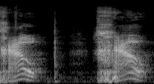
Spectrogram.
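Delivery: two spaced comic cries for help; imitated oddly accented plea; President Gomez. Shown as a demonstration. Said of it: "pulls his hair up and just goes".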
